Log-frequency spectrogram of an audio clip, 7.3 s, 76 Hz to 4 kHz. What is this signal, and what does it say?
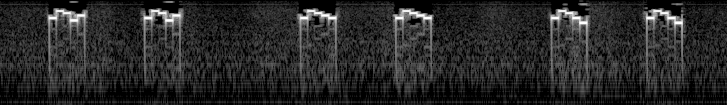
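Five-tone selective call (ZVEI), heard as quick runs of five tones, tones of about 80 ms. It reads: 88079 88079 88098 88098 88086 88086
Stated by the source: ZVEI five-tone call received on an SDR.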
